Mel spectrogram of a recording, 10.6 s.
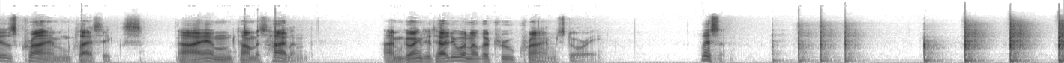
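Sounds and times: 
speech: 0.0s - 3.2s, 3.8s - 6.1s, 7.0s - 7.4s
man hammering a nail into a wall: 7.7s - 10.6s.

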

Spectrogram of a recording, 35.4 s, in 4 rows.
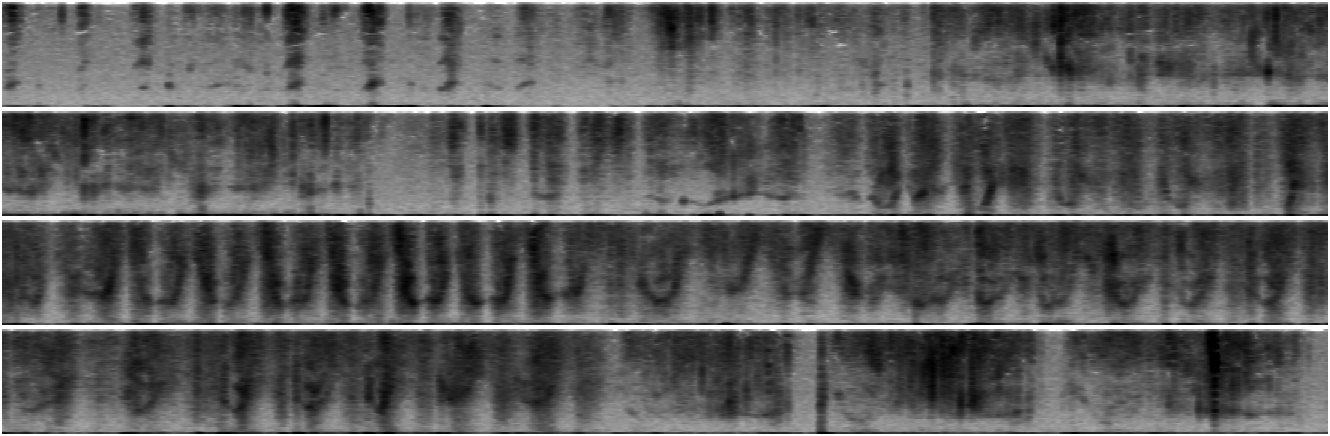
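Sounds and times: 
hands rubbing lotion: 0.9s - 35.3s.

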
